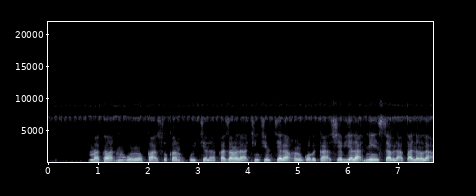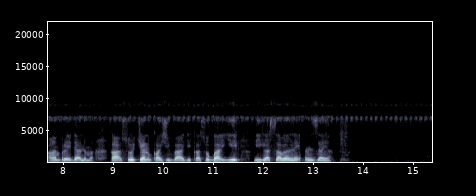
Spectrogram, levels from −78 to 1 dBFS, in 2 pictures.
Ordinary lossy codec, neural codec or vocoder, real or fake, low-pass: Opus, 24 kbps; codec, 16 kHz, 4 kbps, FunCodec, trained on LibriTTS, 50 frames a second; fake; 7.2 kHz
